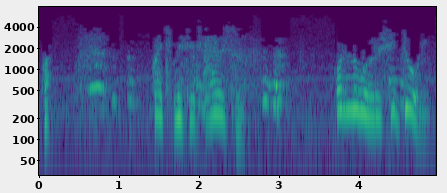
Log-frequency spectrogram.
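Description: An actor playing a brisk, imperious gentleman heir in a radio drama, blunt and commanding. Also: high voice, big pitch swings, a loud crowd. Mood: alert. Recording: tinny, noisy old radio broadcast.

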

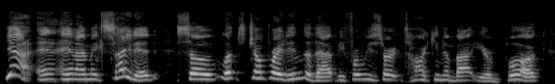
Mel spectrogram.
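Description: A man's voice: very high-pitched, moderate pace, fairly bright tone. A man, hosting a podcast interview in a casual, conversational style. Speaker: podcast host.

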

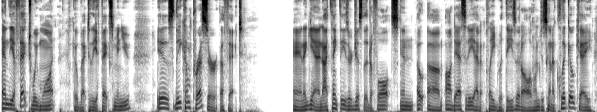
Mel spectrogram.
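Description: Deep-voiced man walking through software. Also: normal speed, no echo, clean studio sound. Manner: relaxed, thinking aloud with small restarts. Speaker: tech tutorial host. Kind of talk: casual screen-recorded software tutorial. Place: small home office. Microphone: desk USB microphone.

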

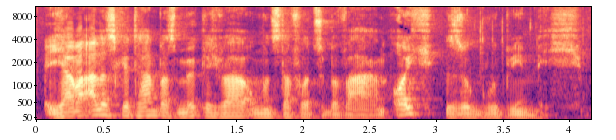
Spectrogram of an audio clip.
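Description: An actor playing an arrogant middle-aged family patriarch in a radio play, deliberate and self-justifying, with a husky, gravelly voice. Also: male voice, low voice, animated, a bit bright, exaggerated voice. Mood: bitter, self-justifying. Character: arrogant, coldly defiant family patriarch confessing a murder.

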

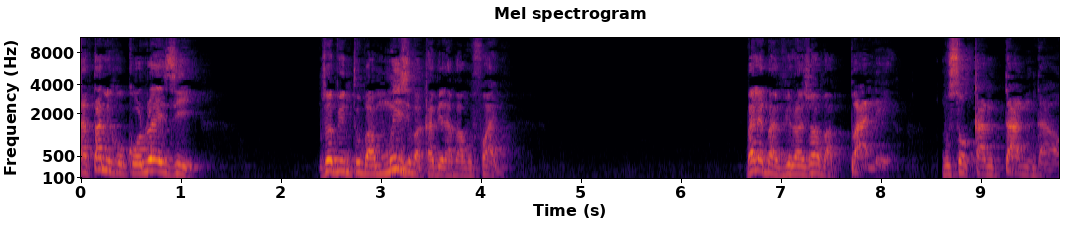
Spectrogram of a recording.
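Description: A middle-aged man, delivering an impassioned, emphatic political monologue to camera at home. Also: on the high side. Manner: emphatic, animated, sweeping arm gestures. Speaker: political commentator. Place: living room at home, indoors.

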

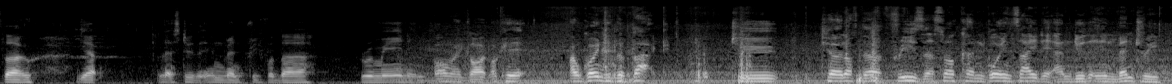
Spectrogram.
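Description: A man's voice: mid-range voice, fairly even intonation, normal speed. A young man in his twenties, a warehouse supervisor, talking to his phone as he works, rambling and muttering to himself. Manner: rambling, self-talking, swears under breath. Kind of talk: casual work vlog. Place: warehouse and outdoor yard. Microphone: handheld phone at arm's length. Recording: noisy phone audio with traffic.

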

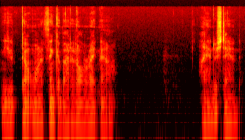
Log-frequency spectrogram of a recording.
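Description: Ancient male vampire, played by a man, intimate audio roleplay; bottomless bass, dry close sound, tender and reassuring. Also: fairly even intonation, no echo, heavily acted. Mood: tender, apologetic. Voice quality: very deep, husky. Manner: soft, intimate, slow reassurance. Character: ancient arrogant male vampire tenderly comforting his mate. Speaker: voice actor.

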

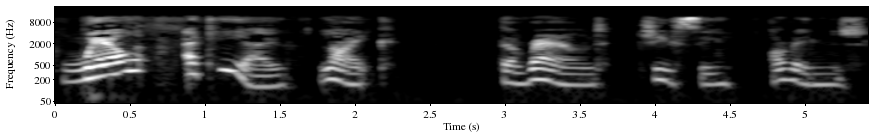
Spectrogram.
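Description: A woman, a teacher reading a picture book to young children in an expressive, questioning manner. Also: lowish voice, very slow. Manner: expressive, questioning, clearly addressing small children. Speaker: primary school teacher. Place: small home room with bookshelves, indoors.

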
